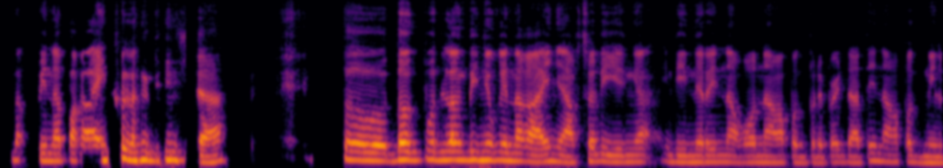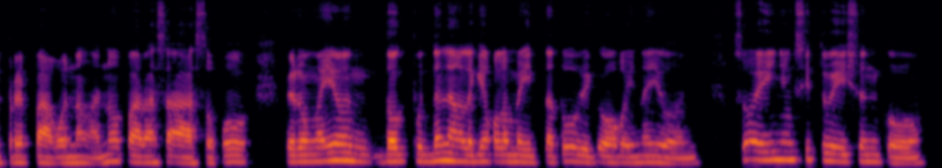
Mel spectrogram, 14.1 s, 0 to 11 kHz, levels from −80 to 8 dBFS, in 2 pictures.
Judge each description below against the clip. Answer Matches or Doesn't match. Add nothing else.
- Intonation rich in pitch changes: Doesn't match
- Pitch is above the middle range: Doesn't match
